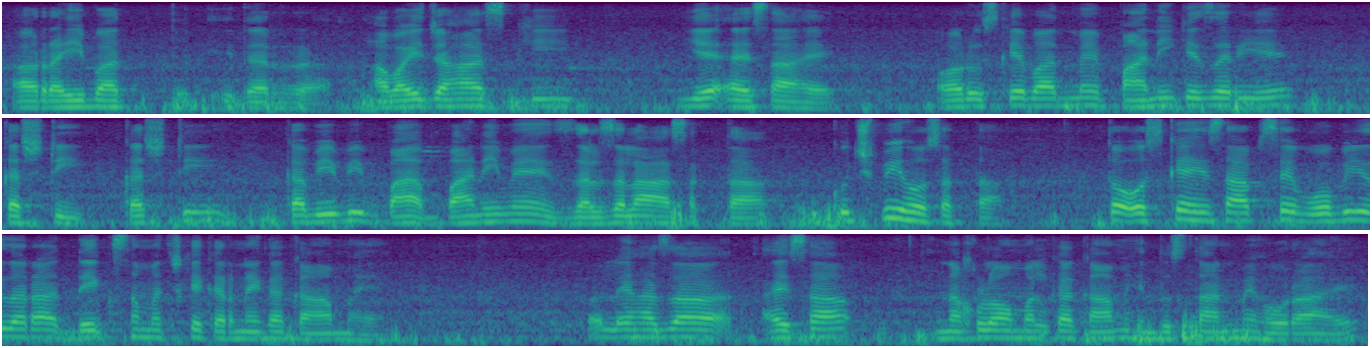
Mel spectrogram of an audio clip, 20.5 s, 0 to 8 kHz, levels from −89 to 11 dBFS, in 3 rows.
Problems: constant background noise, low volume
